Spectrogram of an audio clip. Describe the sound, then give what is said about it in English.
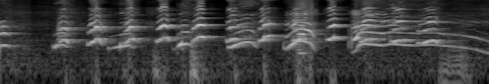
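A high voice imitates a dog, yipping in a quick run of about ten short, excited barks before ending in a longer, falling whine, all fairly loud. “What does a doggy sound like?”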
